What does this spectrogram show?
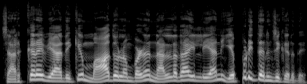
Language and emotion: Tamil, angry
